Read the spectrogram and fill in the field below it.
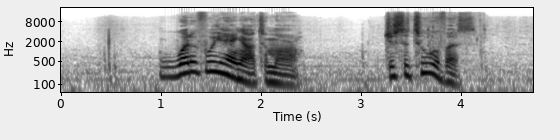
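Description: A young man speaks softly and gently, close by.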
